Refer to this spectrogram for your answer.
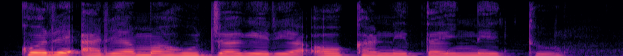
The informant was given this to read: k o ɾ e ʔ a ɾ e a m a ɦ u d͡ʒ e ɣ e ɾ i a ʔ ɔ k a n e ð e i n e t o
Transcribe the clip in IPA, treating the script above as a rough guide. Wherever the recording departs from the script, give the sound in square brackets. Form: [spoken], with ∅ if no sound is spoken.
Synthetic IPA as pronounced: k o ɾ e ʔ a ɾ e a m a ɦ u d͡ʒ [a] ɣ e ɾ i a ʔ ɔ k a n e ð [a] i n e t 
